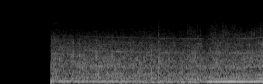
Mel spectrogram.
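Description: GT3 race car engine in the iRacing sim at Canadian Tire Motorsport Park, starting abruptly after silence and droning loud and steady, its tone stepping up slightly near the end.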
